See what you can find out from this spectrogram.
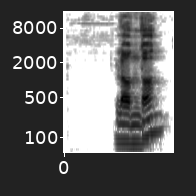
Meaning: London (the capital city of the United Kingdom; the capital city of England) with a metropolitan population of more than 13,000,000
- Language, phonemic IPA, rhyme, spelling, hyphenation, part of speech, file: Norwegian Bokmål, /ˈlɔndɔn/, -ɔn, London, Lon‧don, proper noun, Nb-london.ogg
